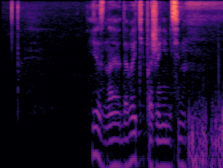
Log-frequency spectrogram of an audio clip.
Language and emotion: Russian, neutral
